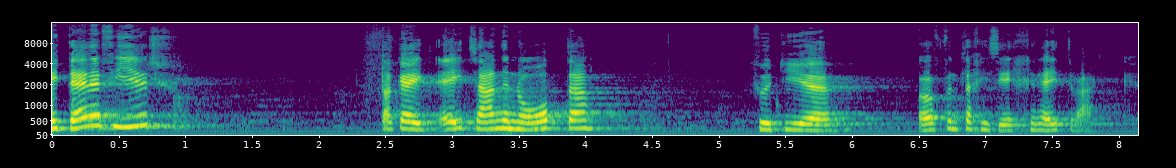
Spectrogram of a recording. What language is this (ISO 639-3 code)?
gsw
